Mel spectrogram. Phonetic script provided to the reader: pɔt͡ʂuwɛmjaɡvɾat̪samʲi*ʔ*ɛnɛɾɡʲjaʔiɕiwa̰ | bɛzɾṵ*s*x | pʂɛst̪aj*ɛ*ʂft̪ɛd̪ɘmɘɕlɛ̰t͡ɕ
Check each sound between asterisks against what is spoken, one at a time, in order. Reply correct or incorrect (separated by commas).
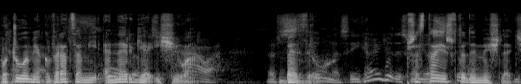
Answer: correct, incorrect, correct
